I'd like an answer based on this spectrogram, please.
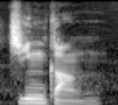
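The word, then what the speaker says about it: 金刚: yeah yeah from theie movie it's it's actually pronounced as Jin gang so Jin means gold and then gang means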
